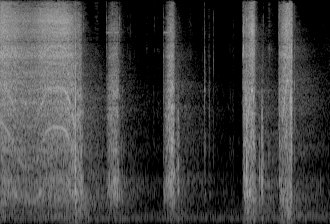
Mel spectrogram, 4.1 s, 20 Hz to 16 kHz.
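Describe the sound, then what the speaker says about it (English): Power drill boring a hole with a 3/8 inch bit in a 2019-or-later Chevrolet Silverado or GMC Sierra interior panel, a whining spin-up followed by several short, sharp bursts of drilling separated by pauses. "Using a 3/8 inch drill bit, drill a hole in this exact location."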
